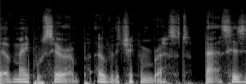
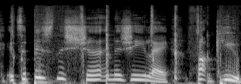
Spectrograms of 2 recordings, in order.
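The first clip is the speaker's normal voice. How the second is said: high, hammed-up slogan; mock advert hype; 8 semitones higher than usual. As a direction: sell it like an overexcited advert.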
